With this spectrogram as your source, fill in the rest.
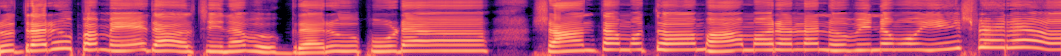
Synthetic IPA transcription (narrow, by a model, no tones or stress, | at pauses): ɾud̪ɾɐɾuːpɐmeːd̪aːlt͡ʃinɐʋuɡɾɐɾuːpuɽɐ | ʃaːnt̪ɐmut̪oːmaːmɔɾɐlɐnuʋinumuiːʃʋɐɾɐ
